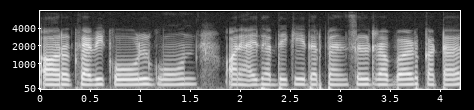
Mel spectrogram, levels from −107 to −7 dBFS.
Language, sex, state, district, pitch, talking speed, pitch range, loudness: Hindi, female, Chhattisgarh, Bastar, 195 Hz, 155 wpm, 195-200 Hz, -17 LUFS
